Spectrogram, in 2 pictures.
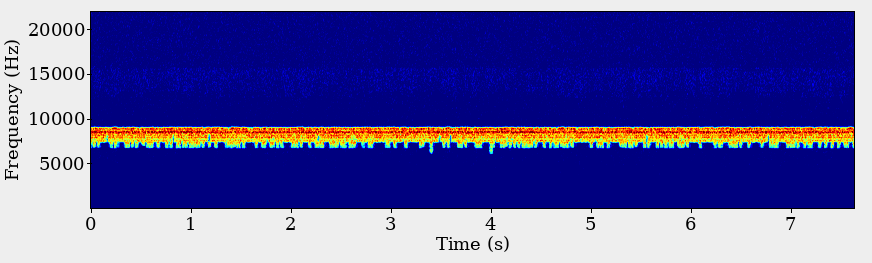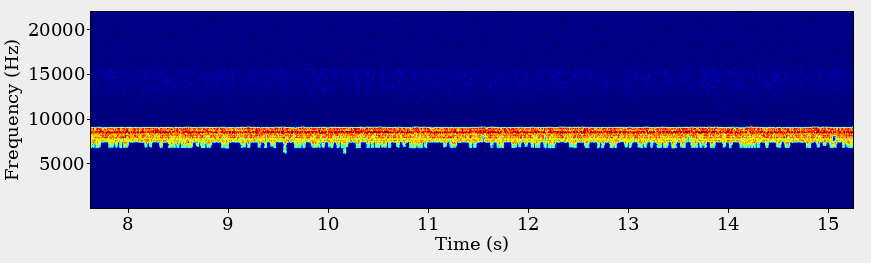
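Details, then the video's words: Ruspolia katydid song from Korea's National Institute of Biological Resources, 2020: an unbroken, very high, steady buzzing hiss held without pause for the whole fifteen seconds, with no other sounds. "매부리, 여러번 듣기, 곤충소리"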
